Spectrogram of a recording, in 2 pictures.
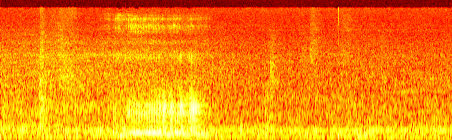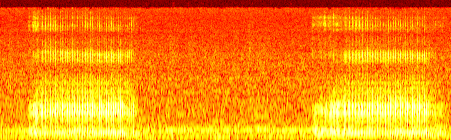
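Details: Sleeping dog; rough, fluttering breathing sounds repeat every four seconds or so over a steady background hum: snoring.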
